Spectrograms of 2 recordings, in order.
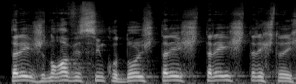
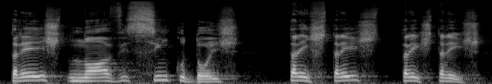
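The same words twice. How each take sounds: First: The number is said fast. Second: The number is said slowly.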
